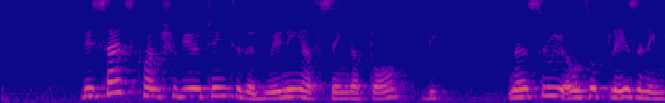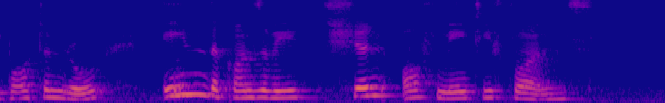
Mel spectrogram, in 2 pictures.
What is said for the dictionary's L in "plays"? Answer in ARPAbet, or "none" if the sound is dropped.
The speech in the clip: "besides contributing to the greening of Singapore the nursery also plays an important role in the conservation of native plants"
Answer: L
